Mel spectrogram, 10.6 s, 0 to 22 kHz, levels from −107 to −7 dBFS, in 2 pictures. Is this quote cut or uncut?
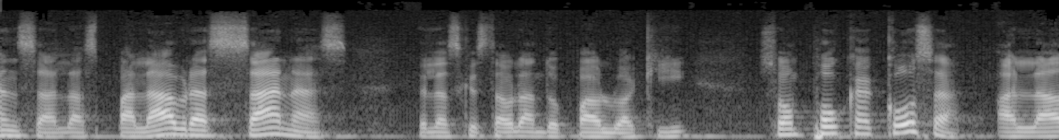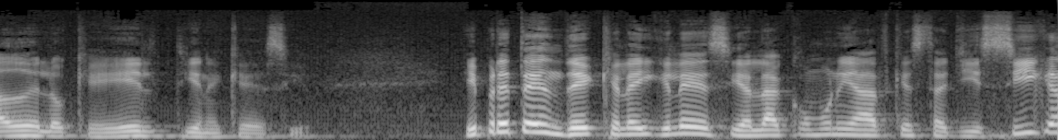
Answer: uncut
